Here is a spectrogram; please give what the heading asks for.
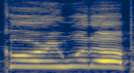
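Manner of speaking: high, imitated shout of greeting; hailing a buddy. Another guy at the bar greeting Corey, excitedly hailing. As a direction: whoop a big hello.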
